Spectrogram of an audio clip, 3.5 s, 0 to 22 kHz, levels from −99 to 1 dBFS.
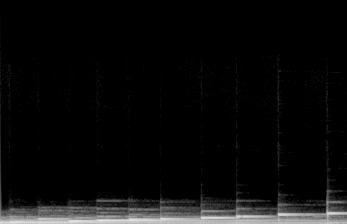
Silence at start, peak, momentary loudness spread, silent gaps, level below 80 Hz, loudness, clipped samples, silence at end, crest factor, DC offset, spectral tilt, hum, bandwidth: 0 s; -6 dBFS; 7 LU; none; -54 dBFS; -18 LUFS; under 0.1%; 0 s; 12 dB; 0.2%; -15 dB/octave; none; 2.3 kHz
